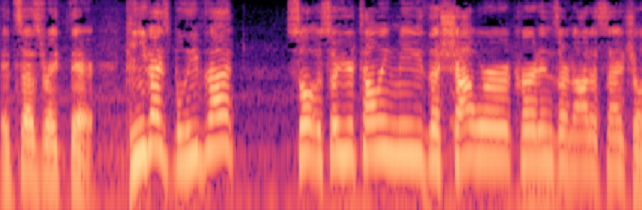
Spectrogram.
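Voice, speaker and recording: A man at a moderate pace, dry sound with no echo. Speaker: vlogger. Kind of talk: casual vlog rant. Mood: annoyed, indignant. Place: car. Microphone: phone near.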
